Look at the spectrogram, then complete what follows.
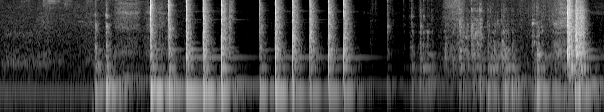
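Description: Cordless drill/driver working on the rusty steel bell housing: a quick run of sharp clicks, about six a second, that pauses briefly and starts again, then the drill running rougher, with one loud scrape near the end.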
